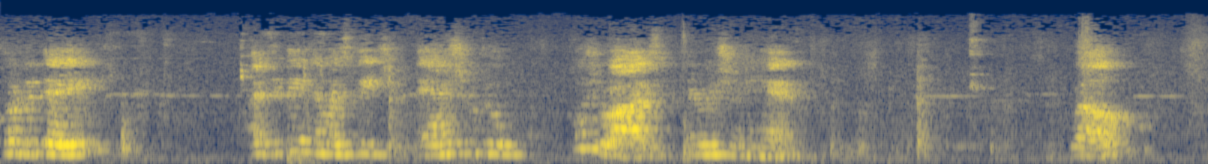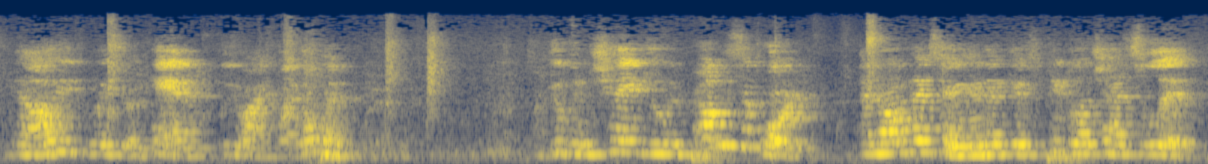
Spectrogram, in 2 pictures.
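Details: Ataxic dysarthria in a guest speaker who refers to a stroke, speaking at a fundraiser for a non-profit serving people with neurological conditions.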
